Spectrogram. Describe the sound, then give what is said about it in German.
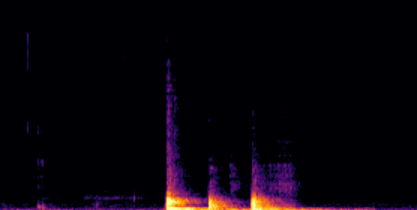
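Three firm knocks on wood in quick succession, fairly loud, each with a short hollow resonance, and no talking in between. “Ich habe auf Holz mal, geklopft.”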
